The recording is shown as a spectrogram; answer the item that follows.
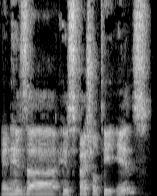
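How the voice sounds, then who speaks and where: A man's voice: a little high, fairly even intonation, measured pace, echoey room. A man hosting a podcast, chatting casually and upbeat with lots of fillers. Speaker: podcast host.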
